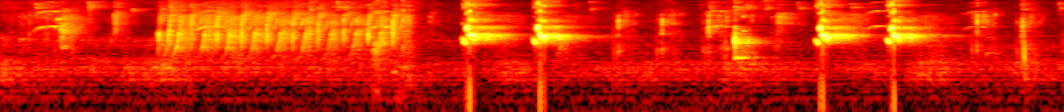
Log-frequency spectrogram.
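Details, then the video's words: Male lyrebird singing the most complex song he can manage to draw females close to admire his plumes: a rapid buzzy rattle, then loud ringing notes repeated in pairs with short whistles between. "Lir Kuşu / Taklitçi Kuş / Lyre Bird / Mimetic Bird"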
